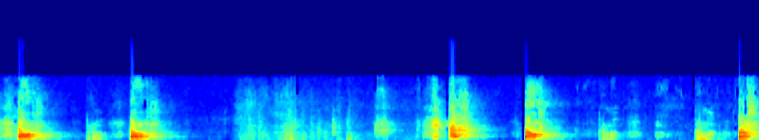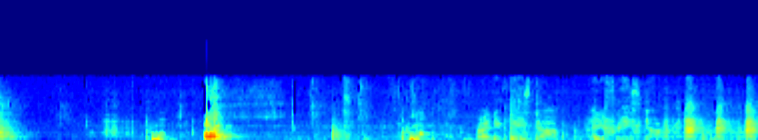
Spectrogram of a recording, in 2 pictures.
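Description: A Staffordshire Bull Terrier makes short, throaty barks and grumbling 'talking' sounds on command.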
